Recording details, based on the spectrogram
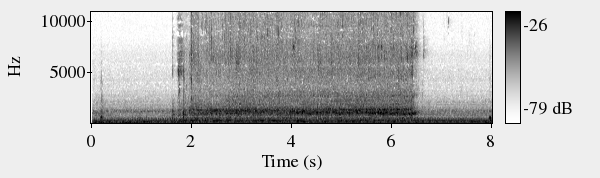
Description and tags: Here is the sound of a running tap in the bathroom.
water, bathroom, tap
